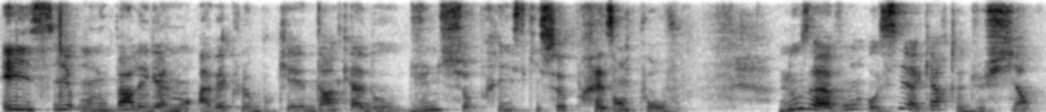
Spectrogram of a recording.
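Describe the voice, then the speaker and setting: A woman giving a gentle, soothing daily card reading, slightly hoarse from a cold. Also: on the high side, moderate pace. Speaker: card reader.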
